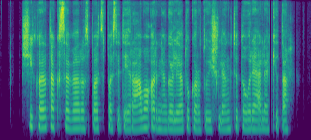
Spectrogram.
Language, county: Lithuanian, Klaipėda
